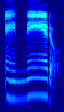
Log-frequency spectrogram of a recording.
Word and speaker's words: enero: Normally, when we have one R in Spanish, that is the sound do, do, do, do, the like the flap T that we have in English for butter. Enero. enero.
